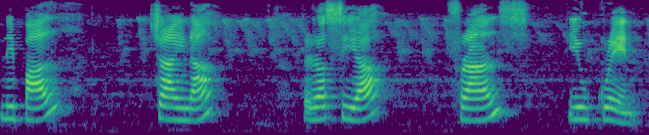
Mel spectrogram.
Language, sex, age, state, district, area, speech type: Nepali, female, 18-30, West Bengal, Kalimpong, rural, spontaneous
